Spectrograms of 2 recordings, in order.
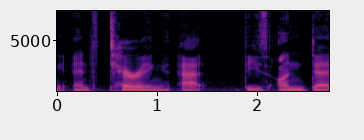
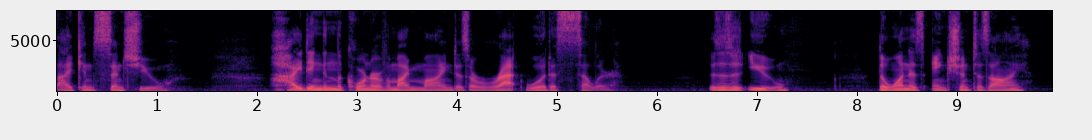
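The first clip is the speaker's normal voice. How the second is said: grave, severe, stern voice, raised; 5 dB louder than usual. A narrator voicing a presence speaking inside the listener's mind, in a stern, serious voice. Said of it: "this very um, stern and serious voice inside your mind".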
